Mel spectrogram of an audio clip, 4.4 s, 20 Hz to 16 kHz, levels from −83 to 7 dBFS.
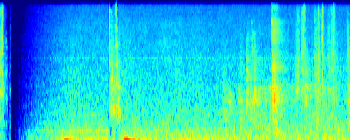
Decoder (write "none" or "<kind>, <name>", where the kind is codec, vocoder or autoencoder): none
